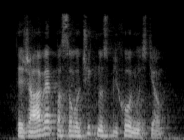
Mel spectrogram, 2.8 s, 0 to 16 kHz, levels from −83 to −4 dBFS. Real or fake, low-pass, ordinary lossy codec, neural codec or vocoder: fake; 10.8 kHz; none; codec, 24 kHz, 0.9 kbps, WavTokenizer, medium speech release version 1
